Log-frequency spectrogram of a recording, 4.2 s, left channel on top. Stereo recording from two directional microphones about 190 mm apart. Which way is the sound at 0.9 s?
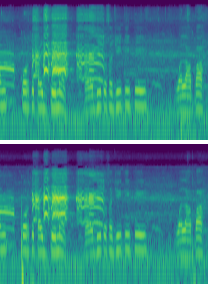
70° left (ahead or behind).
